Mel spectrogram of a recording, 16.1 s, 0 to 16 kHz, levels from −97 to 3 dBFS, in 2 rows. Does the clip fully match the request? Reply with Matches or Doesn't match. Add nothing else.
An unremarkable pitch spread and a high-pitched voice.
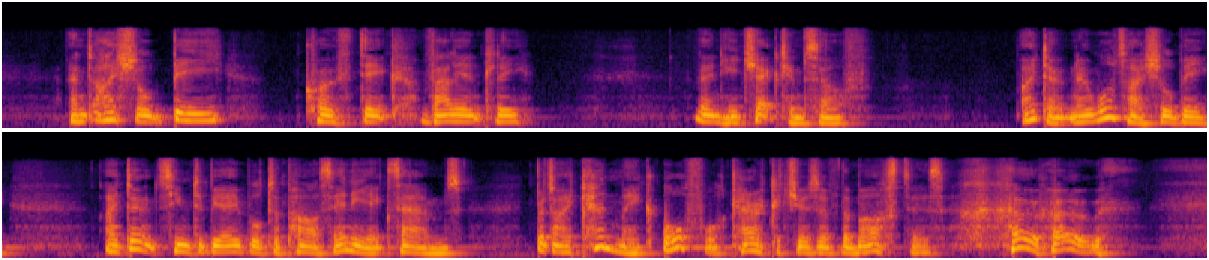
Doesn't match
